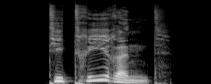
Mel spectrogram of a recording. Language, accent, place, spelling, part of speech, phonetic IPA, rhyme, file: German, Germany, Berlin, titrierend, verb, [tiˈtʁiːʁənt], -iːʁənt, De-titrierend.ogg
- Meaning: present participle of titrieren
